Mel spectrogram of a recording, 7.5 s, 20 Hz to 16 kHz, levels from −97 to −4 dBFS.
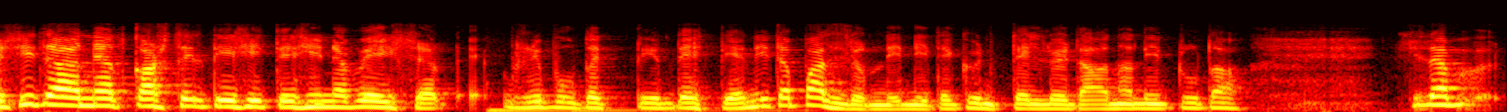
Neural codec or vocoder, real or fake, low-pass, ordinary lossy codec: none; real; 7.2 kHz; none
